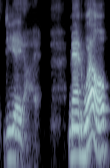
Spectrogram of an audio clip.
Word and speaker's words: Dai Manuel: And my name, I know it's spelled really weird. Dai is a Welsh name for David. So it's D-A-I. Manuel, Portuguese last name, M-A-N-U-E-L.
